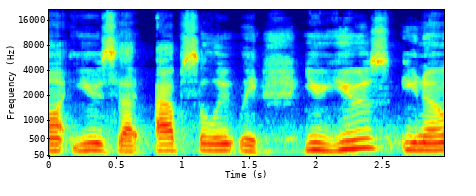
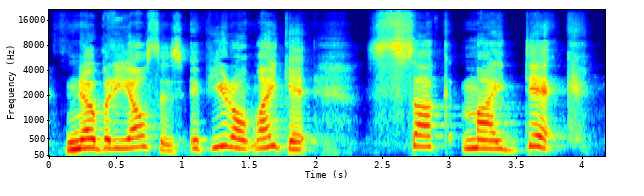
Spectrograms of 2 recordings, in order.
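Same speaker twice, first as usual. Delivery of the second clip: very loud, higher; 5 semitones higher than usual. Making a firm statement to another speaker: very loud. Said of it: "I'm going to say it very loudly".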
